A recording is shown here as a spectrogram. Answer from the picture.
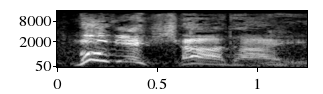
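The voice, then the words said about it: Shouting. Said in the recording (Polish): “nie krzycz”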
